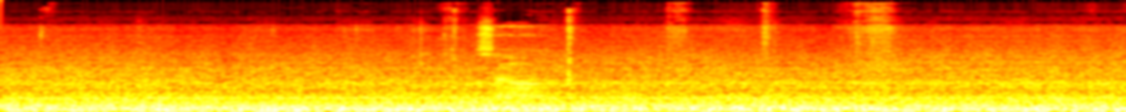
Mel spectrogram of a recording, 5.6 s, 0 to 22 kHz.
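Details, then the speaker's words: Honda CR-V after catalytic converter replacement (code P0420 cleared), driving on highway: even cruising drone under road and wind noise, no ticking, rattle or exhaust leak; normal running after repair. "Sounds good, guys. I'm on the highway, guys, and she's doing pretty good now. I'm back to normal."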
